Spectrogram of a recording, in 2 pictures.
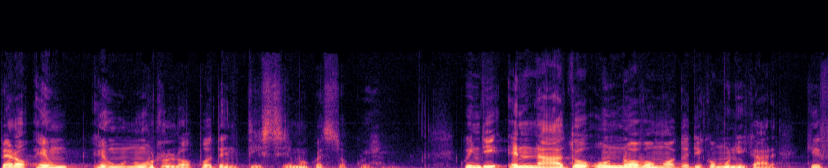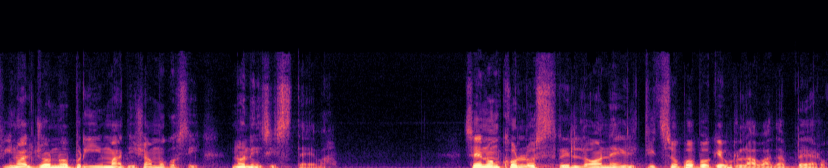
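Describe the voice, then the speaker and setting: A man's dark, mellow voice at medium pitch, with lively intonation and a fairly quick pace against a quiet background. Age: 30s. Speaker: graphic designer. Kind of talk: lecture. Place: hall. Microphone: handheld.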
